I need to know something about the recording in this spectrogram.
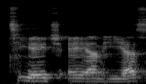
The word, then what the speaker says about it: Thames: battle of the thames t-h-a-m-e-s is pronounced thames tecumseh is among the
